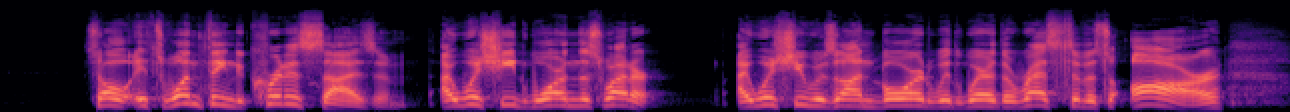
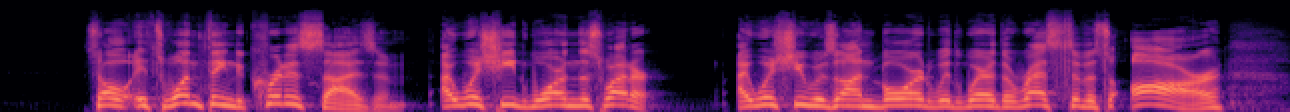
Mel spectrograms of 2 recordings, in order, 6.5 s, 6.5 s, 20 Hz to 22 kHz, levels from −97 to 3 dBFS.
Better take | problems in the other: second | thin; very; fading below 300 Hz

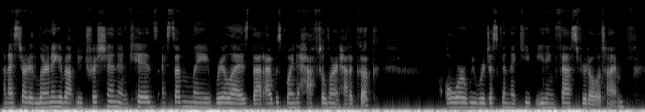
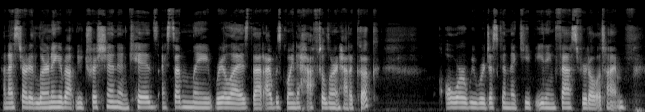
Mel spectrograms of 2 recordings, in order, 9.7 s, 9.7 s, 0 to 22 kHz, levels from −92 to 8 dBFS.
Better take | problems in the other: second | low rumble; noticeable; throughout; 10 dB below the speech

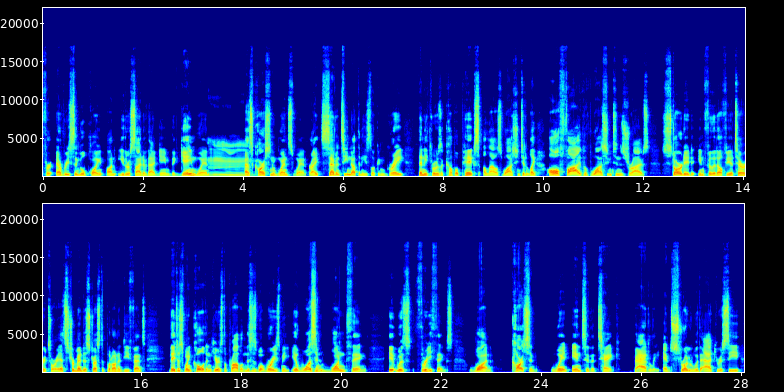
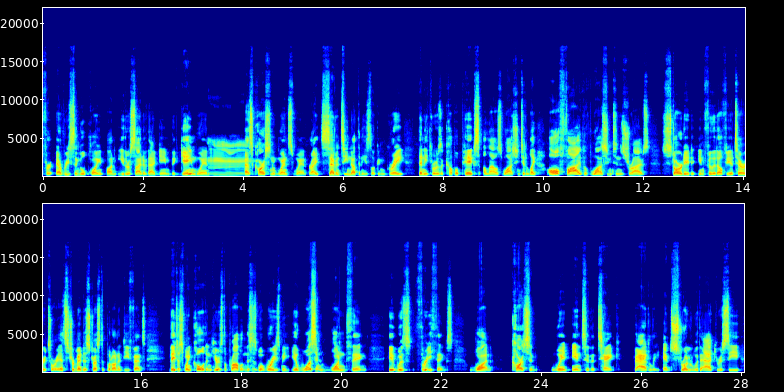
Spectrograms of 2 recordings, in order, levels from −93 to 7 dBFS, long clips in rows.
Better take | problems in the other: first | thin; very; fading below 350 Hz

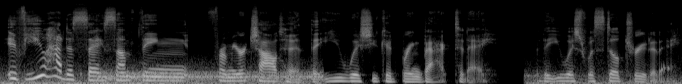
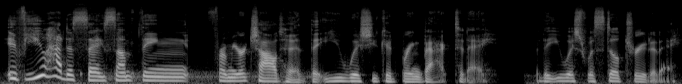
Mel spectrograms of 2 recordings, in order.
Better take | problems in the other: second | low rumble; loud; until 3 s and from 5 s on; 7 dB below the speech; faint in the second

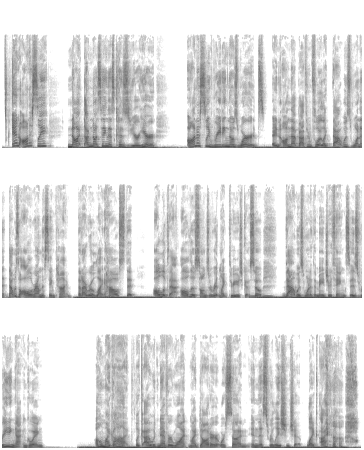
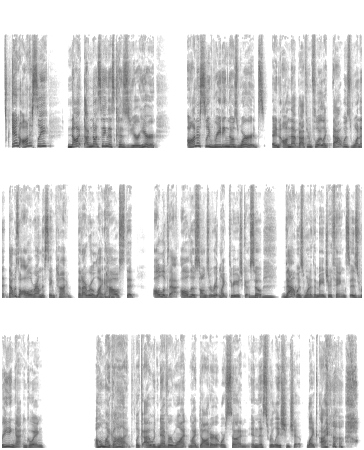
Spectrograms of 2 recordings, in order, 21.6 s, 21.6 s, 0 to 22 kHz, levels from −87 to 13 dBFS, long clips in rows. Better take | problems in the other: second | low rumble; noticeable; throughout; 15 dB below the speech

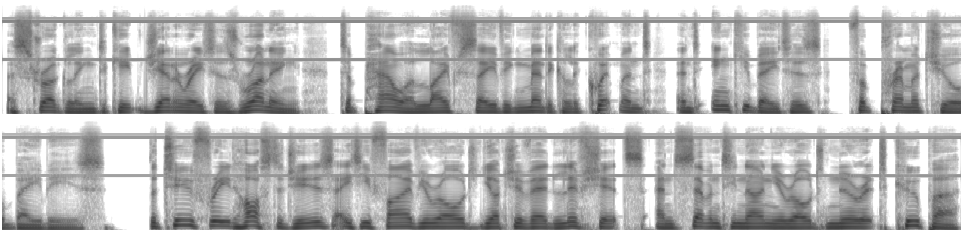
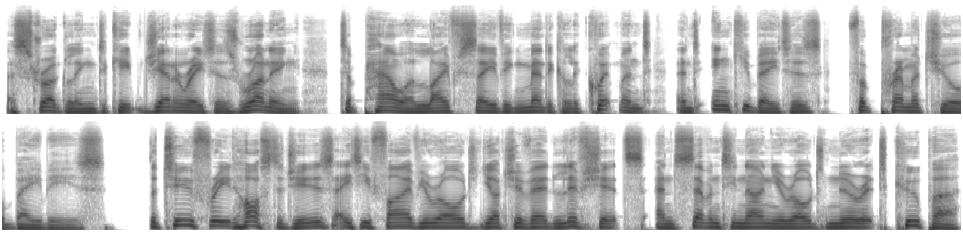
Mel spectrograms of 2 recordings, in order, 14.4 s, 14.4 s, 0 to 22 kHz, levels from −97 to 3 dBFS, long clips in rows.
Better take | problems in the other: second | high-pitched whine; noticeable; throughout; 10.5 kHz, 15 dB below the speech

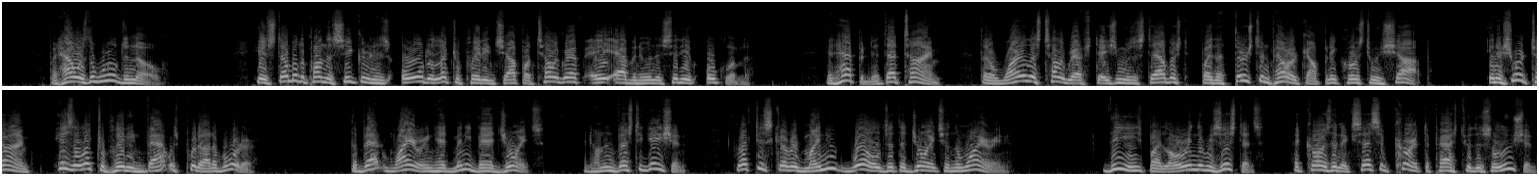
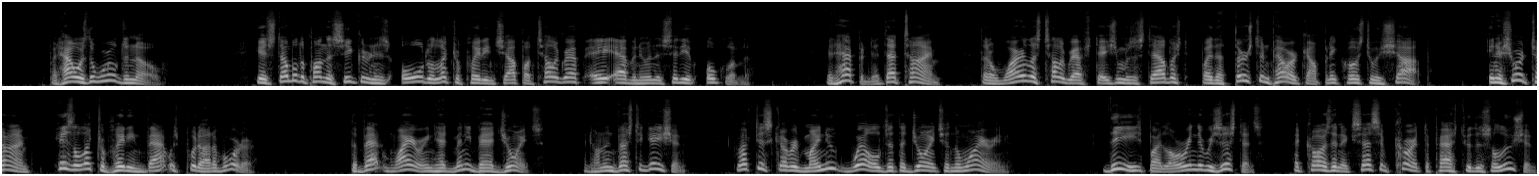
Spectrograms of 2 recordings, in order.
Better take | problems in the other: second | distortion; slight; 10 dB below the speech

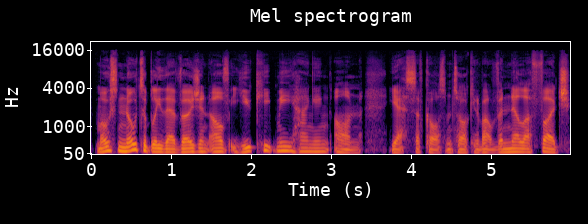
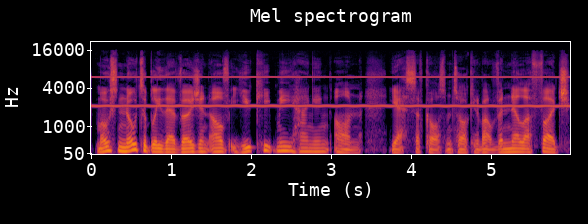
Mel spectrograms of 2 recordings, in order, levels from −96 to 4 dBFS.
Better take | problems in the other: first | high-pitched whine; loud; throughout; 2 kHz, 6 dB below the speech

